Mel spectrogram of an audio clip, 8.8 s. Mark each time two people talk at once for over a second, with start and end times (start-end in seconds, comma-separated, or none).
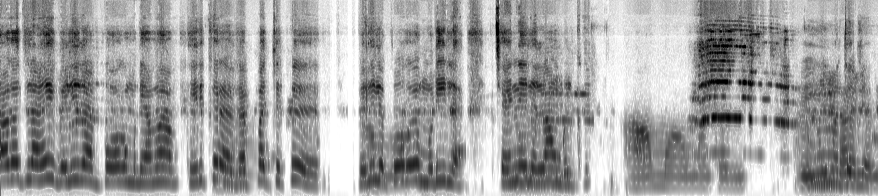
none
